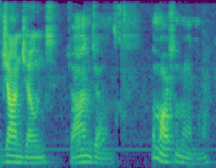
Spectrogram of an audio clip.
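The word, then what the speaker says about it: J'onn J'onzz: So sometimes it's said Jean, but it's just John Jones.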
